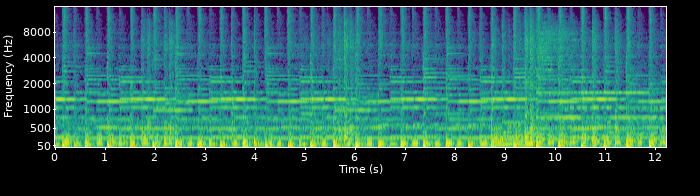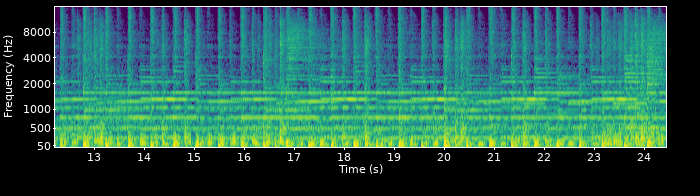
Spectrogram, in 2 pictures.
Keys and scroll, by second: 7.0 Delete, 10.0 Delete, 13.4 Delete.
